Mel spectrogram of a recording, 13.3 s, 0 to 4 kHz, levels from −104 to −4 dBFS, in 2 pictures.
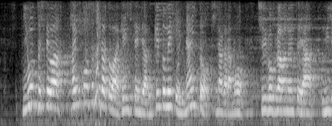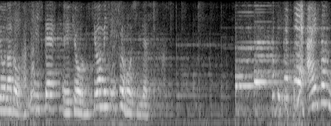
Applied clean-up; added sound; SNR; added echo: neural separator model SepFormer DNS4.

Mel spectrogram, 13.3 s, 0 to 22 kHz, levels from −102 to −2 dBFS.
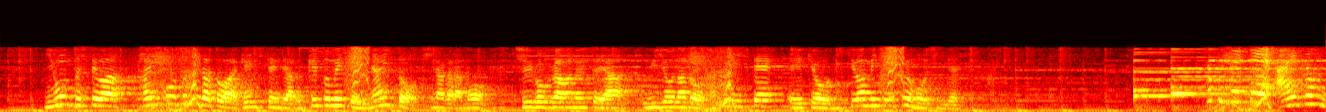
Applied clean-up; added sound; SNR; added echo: none; Zipper (clothing); 15 dB; reverberation time 2.5 s.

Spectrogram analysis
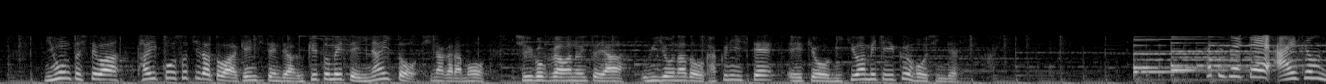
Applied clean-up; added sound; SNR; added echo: none; none; none; none.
